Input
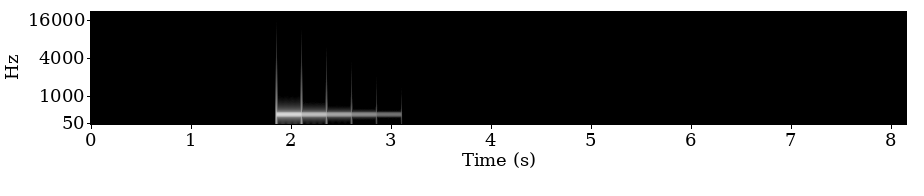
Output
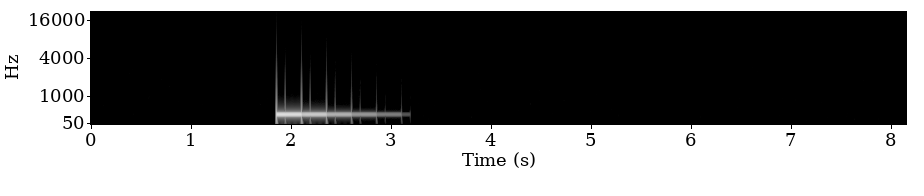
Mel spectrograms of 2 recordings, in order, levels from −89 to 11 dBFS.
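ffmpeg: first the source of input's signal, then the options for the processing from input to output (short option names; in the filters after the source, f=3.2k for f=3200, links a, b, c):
-f lavfi -i "aevalsrc='pow(10,(-5-10*floor(t/0.25))/20)*sin(2*PI*358*t)':d=1.25:s=44100"
-filter_complex "[0:a]highpass=67,asplit=2[a][b];[b]alimiter=limit=-13.5dB:level=0:latency=1,volume=-2.5dB[c];[a][c]amix=inputs=2:normalize=0,asplit=2[d][e];[e]adelay=87.46,volume=-16dB,highshelf=f=4k:g=-1.97[f];[d][f]amix=inputs=2:normalize=0"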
